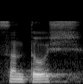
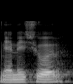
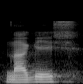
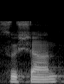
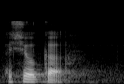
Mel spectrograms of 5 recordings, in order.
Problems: background conversations at intervals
